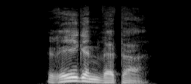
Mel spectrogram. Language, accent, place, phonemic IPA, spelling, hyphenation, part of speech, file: German, Germany, Berlin, /ˈʁeːɡn̩ˌvɛtɐ/, Regenwetter, Re‧gen‧wet‧ter, noun, De-Regenwetter.ogg
- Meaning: rainy weather, showery weather, wet weather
